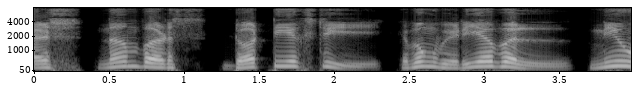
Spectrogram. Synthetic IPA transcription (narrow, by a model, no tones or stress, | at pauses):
ʃnɐmbəɾs | ɖɔːʈ̚ːʈieksʈiebõŋɡʋeɾiɐbəlnju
